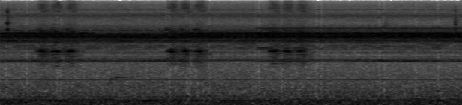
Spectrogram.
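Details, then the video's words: Post-rain night chorus of crickets, a steady piercing trill with three groups of fast stuttering chirps in the first four seconds, then only the even trill; faint low hum. "Crickets Chirping"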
